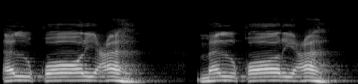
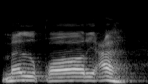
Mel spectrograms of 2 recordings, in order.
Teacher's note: فالمخرج الهاء من أقصى الحلق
